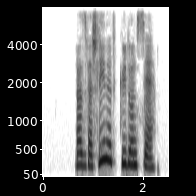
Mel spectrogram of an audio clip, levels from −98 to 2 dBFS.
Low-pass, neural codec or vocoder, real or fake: 7.2 kHz; none; real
